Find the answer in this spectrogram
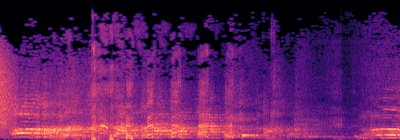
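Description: A bullwhip lash cracks sharply across a man's backside at the very start, followed by loud yelling and laughter from the men.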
